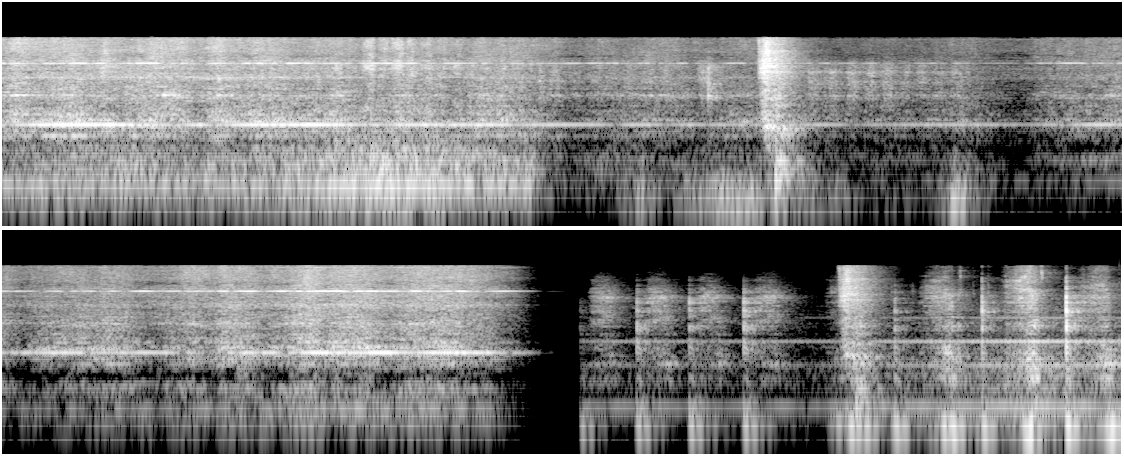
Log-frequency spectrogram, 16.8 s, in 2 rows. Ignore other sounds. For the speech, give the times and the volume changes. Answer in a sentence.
The speech can't be heard in this clip.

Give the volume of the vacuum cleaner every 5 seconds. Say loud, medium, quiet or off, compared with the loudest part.
loud, medium, loud, off.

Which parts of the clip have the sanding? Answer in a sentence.
The sanding can be heard from 0.0 to 7.3 s and from 12.8 to 16.7 s.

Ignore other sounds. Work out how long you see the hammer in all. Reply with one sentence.
The hammer can't be heard in this clip.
